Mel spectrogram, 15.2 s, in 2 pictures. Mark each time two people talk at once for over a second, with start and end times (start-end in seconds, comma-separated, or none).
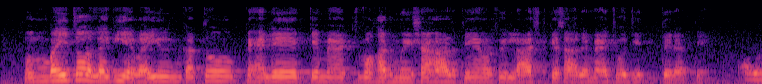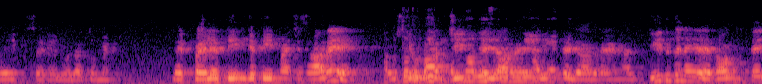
11.5-13.4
